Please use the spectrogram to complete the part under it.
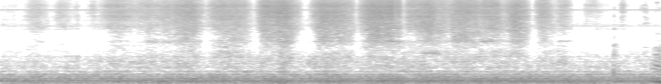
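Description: A rolling pin rolls over dough.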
